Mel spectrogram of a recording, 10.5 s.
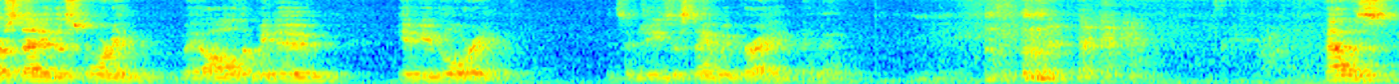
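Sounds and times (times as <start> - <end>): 
speech: 0.0 - 3.9, 4.6 - 6.4, 7.4 - 8.7, 9.9 - 10.4
preacher clearing his throat: 7.3 - 8.8.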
